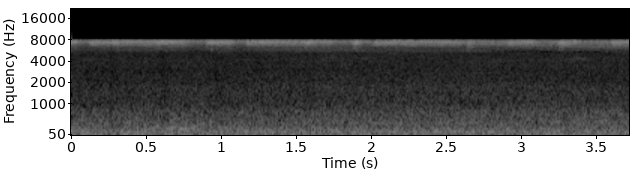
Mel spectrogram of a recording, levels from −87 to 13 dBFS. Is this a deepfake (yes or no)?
no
